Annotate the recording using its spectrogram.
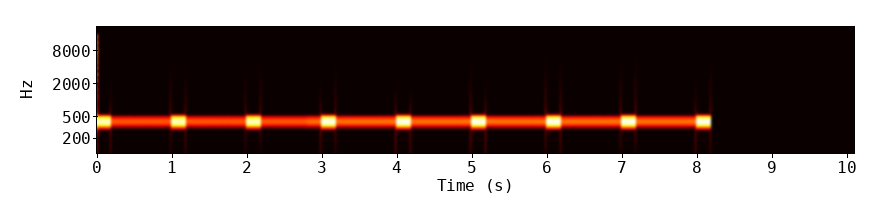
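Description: Countdown-clock tone on a TV news tape: one steady tone with a louder beep on it every second, nine beeps, cutting off just after the ninth.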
